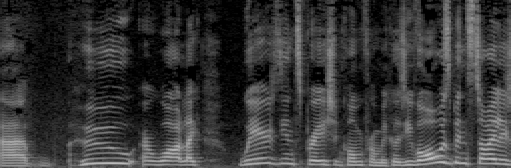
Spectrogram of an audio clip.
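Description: Very fast speech from a woman with an Irish accent and very wide pitch swings. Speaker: podcast co-host. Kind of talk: casual chat. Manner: hesitant, many fillers.

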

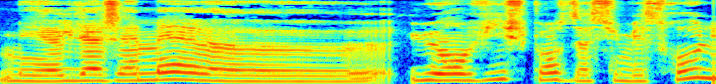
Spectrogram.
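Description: Pitch rises and falls in an ordinary way. The speaker is a woman. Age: 30s. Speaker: medical secretary. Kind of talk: testimony. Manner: halting.

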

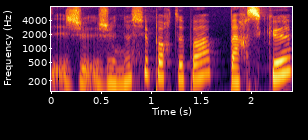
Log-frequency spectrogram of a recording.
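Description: Speaking in a Russian accent, a woman has a fairly high pitch, a dark, mellow tone and lively intonation, recorded with a dry, close sound with no echo. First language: Russian (speaking French). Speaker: lawyer. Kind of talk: interview.

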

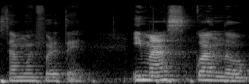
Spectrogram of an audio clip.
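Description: The clip has noticeable background noise and audible room echo. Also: woman. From Mexico, Sinaloa (Mazatlán). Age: 20s. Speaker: content creator. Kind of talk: casual chat. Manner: animated.

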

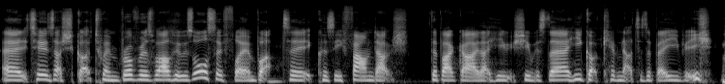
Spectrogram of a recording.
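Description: A woman talks at a very fast pace. Her voice carries vocal fry. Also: medium pitch for a woman, ordinary pitch variation. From Stoke-on-Trent, England. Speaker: personal trainer. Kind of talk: casual chat.

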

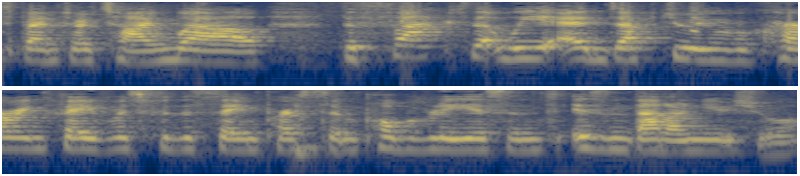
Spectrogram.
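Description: Over noticeable background noise, a woman with an Irish accent speaks at a fairly quick pace. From Ireland. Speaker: behavioural science professor. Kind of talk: casual interview.

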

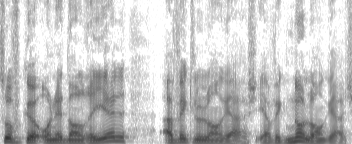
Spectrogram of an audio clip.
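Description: Medium in pitch, a man with an unremarkable speaking voice talks with lively intonation in a very clean recording with a silent background. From Belgium. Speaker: philosopher and writer. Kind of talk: public panel discussion.

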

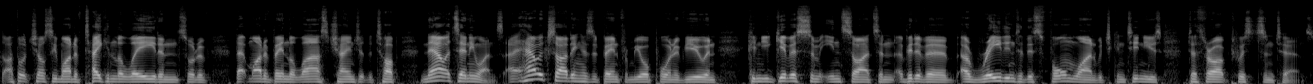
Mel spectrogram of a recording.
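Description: In an Australian accent, a man speaks at a medium pitch with a bright, sharp tone. His pitch varies in an ordinary way, on a very clean recording with a silent background. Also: fairly quick pace. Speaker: podcast host. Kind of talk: casual chat; scripted outro.

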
